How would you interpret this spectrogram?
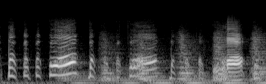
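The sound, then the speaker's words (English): A hen's clucking imitated by a voice: a few quick, clipped clucks followed by longer, rising squawking calls, fairly loud with no other sounds around it. “Live all alone on a farm, and all she has for company are a hen.”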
